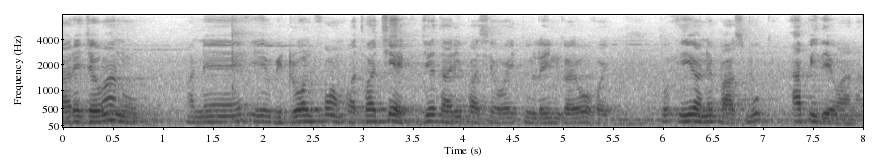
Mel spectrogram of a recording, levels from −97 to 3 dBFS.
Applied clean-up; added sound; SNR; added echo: none; none; none; none.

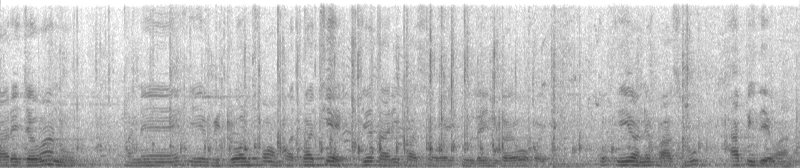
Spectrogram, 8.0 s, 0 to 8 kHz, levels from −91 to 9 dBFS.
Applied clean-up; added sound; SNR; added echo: none; Livestock, farm animals, working animals; 11 dB; none.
